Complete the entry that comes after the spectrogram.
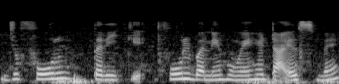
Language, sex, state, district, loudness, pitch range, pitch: Hindi, female, Uttar Pradesh, Lucknow, -16 LUFS, 210-240 Hz, 220 Hz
